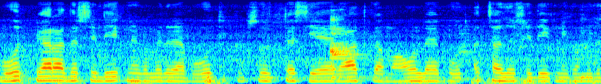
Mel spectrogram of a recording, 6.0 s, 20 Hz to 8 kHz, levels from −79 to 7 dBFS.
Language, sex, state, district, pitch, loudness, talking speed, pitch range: Hindi, male, Rajasthan, Bikaner, 135 Hz, -19 LUFS, 230 wpm, 130-140 Hz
